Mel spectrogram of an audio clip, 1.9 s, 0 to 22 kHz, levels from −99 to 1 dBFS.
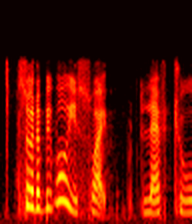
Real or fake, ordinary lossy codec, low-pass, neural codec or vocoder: real; Opus, 24 kbps; 7.2 kHz; none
